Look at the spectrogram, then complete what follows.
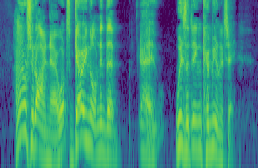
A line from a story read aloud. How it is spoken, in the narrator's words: snapped the Prime Minister now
